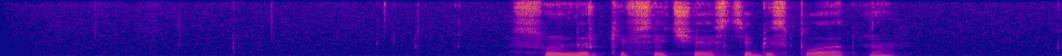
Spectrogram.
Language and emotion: Russian, neutral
